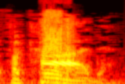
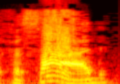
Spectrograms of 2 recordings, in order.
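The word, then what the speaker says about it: façade: you had multiple mispronunciations there is no such thing as a Fatah there is a facade so you want to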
